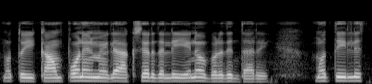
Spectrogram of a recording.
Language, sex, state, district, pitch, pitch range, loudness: Kannada, male, Karnataka, Koppal, 155 Hz, 150-165 Hz, -17 LUFS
